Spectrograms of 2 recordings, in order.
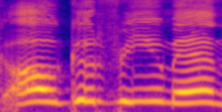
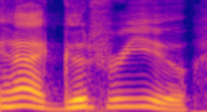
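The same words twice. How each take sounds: First: Higher, bright genuine praise; mean it fully; sincere praise. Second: Flat dismissive good for you; sarcastic. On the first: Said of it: "People don't really be like". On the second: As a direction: throw it away, unimpressed. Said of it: "They're just like". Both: Retold or imitated.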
